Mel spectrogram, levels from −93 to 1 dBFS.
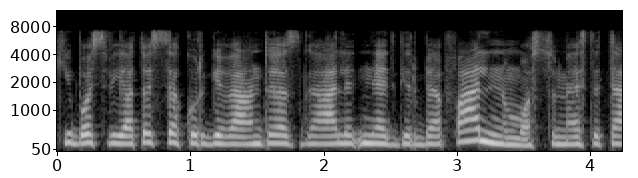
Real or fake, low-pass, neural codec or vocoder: real; 7.2 kHz; none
